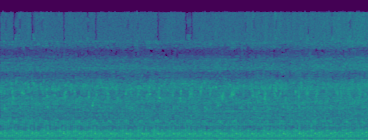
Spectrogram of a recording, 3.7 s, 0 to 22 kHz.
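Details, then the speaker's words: 2006 Ford F350 6.0 L Power Stroke diesel at idle after glow plugs, before VGT solenoid replacement: steady airy hiss over even idle near the turbo with the solenoid plugged in, gone when unplugged; owner suspects over-pressuring from the faulty VGT solenoid. "there you hear that air hissing now when I unplug it let me get a here the difference I unplugged the vgt so it's definitely from what I could tell"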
